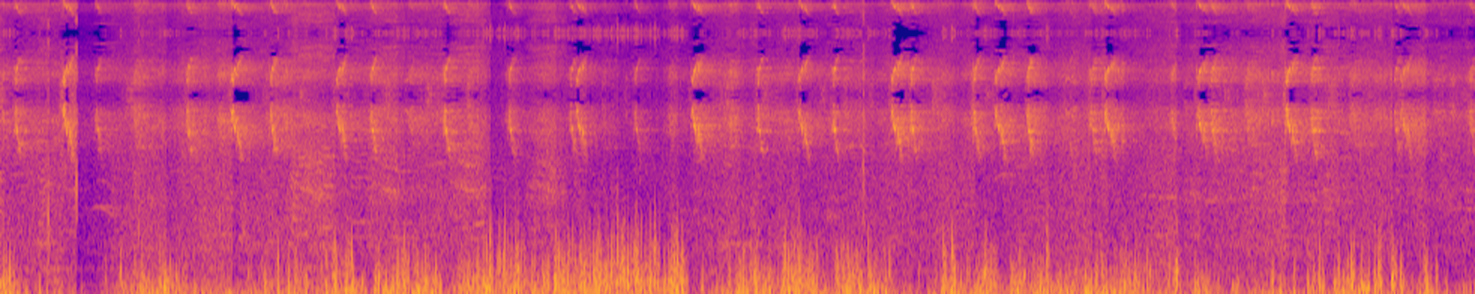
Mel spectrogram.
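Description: Wind blows outdoors across the microphone.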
